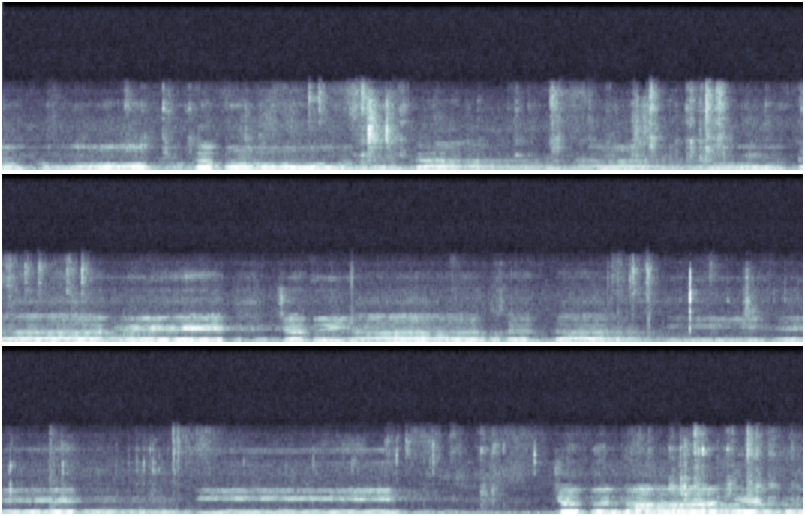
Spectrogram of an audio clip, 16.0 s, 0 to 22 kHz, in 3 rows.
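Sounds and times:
person singing a slow chant: 0:00.0 - 0:13.5, 0:14.4 - 0:16.0.

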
